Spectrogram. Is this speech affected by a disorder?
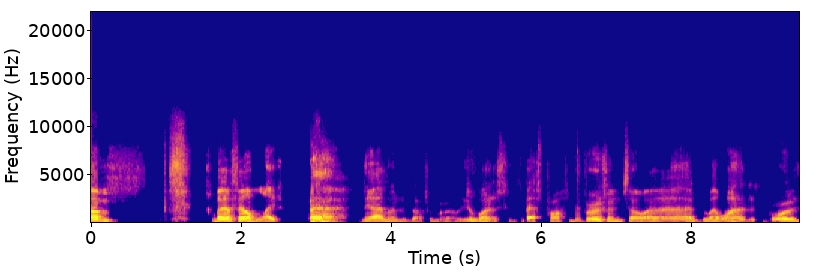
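Yes: tongue cancer surgery.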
